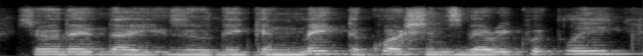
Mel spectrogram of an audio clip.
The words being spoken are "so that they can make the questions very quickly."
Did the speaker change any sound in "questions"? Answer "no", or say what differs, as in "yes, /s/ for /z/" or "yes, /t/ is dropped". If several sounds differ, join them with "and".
no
